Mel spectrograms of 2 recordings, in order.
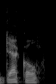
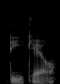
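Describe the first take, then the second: First: The word is said the northern way. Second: The word is said the non-northern way.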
